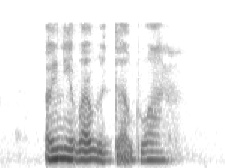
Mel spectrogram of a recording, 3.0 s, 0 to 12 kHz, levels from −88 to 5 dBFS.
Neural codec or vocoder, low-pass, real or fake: codec, 16 kHz, 2 kbps, FunCodec, trained on LibriTTS, 25 frames a second; 7.2 kHz; fake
